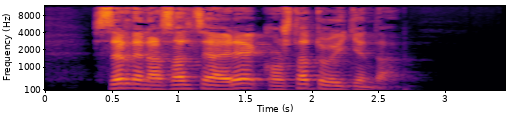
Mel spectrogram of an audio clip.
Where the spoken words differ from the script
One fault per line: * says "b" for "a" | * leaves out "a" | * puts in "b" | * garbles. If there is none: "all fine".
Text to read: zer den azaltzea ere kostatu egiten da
all fine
